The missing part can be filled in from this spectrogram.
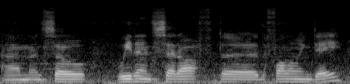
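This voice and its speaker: A young man from Hong Kong who used to be a travel agent shares travel stories in a casual interview, speaking at a measured pace in a medium-pitched voice. He's a relaxed storyteller who livens up during anecdotes, and there's slight background noise.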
